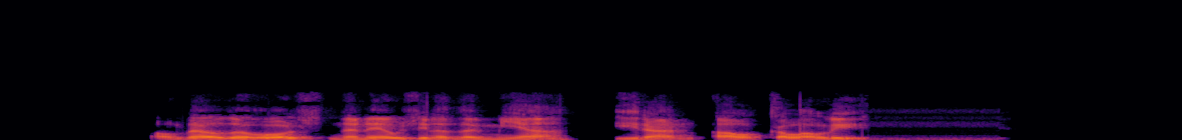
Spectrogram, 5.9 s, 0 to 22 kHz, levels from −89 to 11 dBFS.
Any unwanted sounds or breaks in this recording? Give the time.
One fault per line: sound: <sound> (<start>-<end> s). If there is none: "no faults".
no faults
